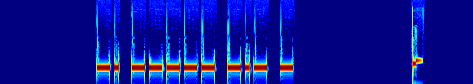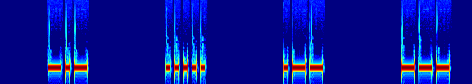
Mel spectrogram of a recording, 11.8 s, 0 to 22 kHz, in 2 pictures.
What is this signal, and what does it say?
Morse code, heard as a keyed tone, about 22 wpm, spaced as for 11 wpm, 700 Hz. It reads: N0KT K5WO
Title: USA Call Signs - 4 Characters - 6x Character Spacing - 22wpm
